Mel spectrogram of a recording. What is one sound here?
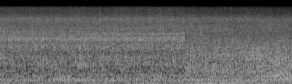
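Water boils hard in a large pot.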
